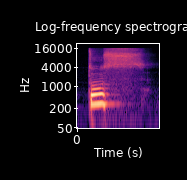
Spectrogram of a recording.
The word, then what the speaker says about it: tous: Tous les Français adorent les croissants. Je fais du sport tous les jours. Donc, généralement, on ne prononce pas le S final.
